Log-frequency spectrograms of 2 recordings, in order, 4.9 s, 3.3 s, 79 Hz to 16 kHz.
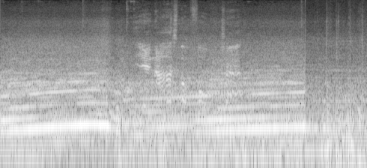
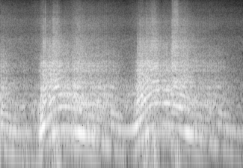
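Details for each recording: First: Lamborghini V10 revving after a backyard repair: it sounds lumpy and thin like a V8 and lacks power. A cylinder or two is suspected out; the owners suspect a coil pack or wrongly done spark plugs. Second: Lamborghini V10 after the spark plugs were redone, which had caused a misfire and spitting: two throttle blips rise crisply and fall evenly with no misfire, full V10 power restored.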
